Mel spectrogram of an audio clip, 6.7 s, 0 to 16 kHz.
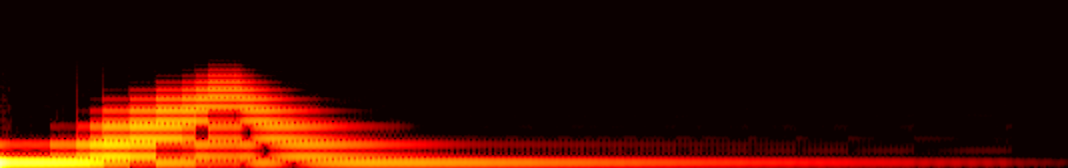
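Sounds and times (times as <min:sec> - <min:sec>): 
Yamaha PSS-170 hand bell note C3: 0:00.0 - 0:04.0.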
